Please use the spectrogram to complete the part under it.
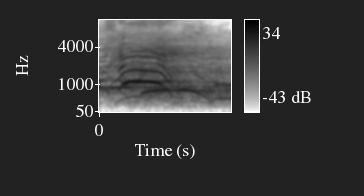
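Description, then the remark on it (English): An audience shouts and cheers together during a sermon, answering the preacher's call to shout, a dense swell of many high, overlapping voices with whoops rising and falling. The loud burst holds steady for under two seconds. “Sometimes you need to shout. Y'all ain't shouting?”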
